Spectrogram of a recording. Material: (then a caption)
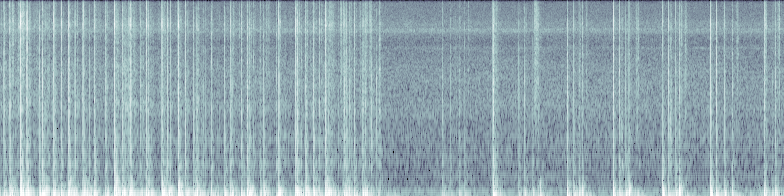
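Cardboard. Cardboard is tapped, first in a rapid, dense run of dull, low thuds for about four seconds, then in slower, spaced-out taps. Each tap is short and muffled, with almost no ring.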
